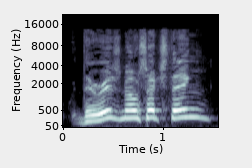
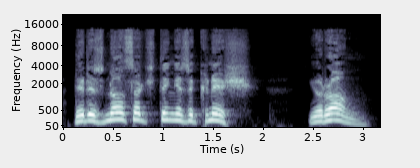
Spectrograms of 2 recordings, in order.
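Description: First: Pitched up and louder in disbelief; incredulous echo. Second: Said in the usual way. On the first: Acted. Echoing the waiter's claim to the audience, in disbelief. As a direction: throw the claim back, amazed.

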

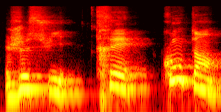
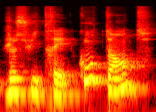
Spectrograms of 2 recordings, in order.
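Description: First: "content" ending in a nasal vowel, no T sounded; silent final T. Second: "contente" with a clear T at the end; final T sounded. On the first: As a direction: drop the T of "content", stop on the nasal. ("content" sem o T, masculino) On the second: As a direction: land on the T of "contente". ("contente" com T no final, feminino) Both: Shown as a demonstration. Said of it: "Você vai pronunciar o T no final".

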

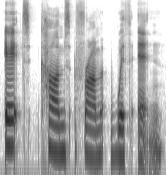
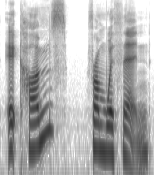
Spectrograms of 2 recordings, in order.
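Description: First: Slow, deliberate emphasis on comes and within; slow emphatic. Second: Slower, weighted on comes; slow repeat. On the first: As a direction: spell it out slowly. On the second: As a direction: lay the words down slowly. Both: Shown as a demonstration. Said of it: "And I will say that again".

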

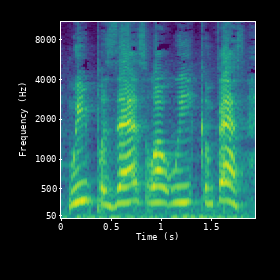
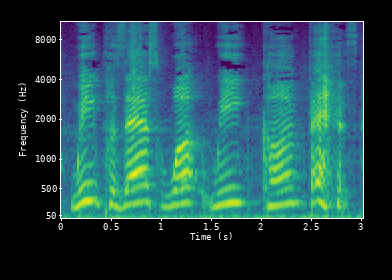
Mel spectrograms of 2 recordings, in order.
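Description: First: Said in the usual way. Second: Each word set apart, very slow; slow, deliberate teaching. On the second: Real, not acted. Teacher giving the group a key saying, slow and measured.

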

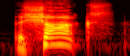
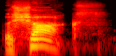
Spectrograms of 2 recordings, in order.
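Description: First: The sharks! cried much higher and louder; higher alarmed cry. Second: Louder cry of The sharks!; alarmed cry. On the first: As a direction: push The sharks! up into a panicked shriek. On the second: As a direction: warn of The sharks! with a raised voice. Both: Acted. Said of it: "cried a voice from the low cabin window".

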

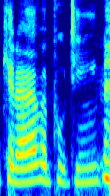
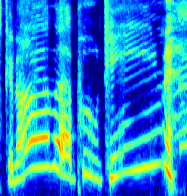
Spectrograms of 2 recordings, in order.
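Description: First: Said in the usual way. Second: Put-on Texas accent. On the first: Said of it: "and I'm like". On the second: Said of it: "So he goes".

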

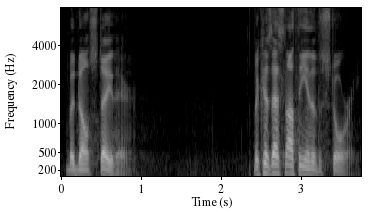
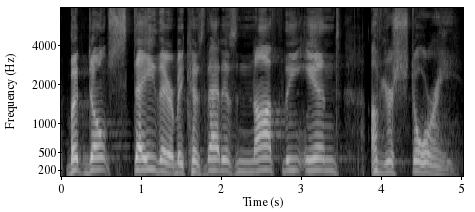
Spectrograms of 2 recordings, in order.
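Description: First: Dropped low and quiet, hurried through; tossed off softly before the real point; soft aside. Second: Slow, deliberate, every word leaned on; emphatic refrain. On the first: Preacher softly telling the church not to linger at the tomb, hushed. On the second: Preacher urging the Easter congregation not to stay, slow and emphatic. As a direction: drive the refrain home slowly. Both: Acted.

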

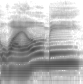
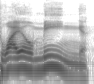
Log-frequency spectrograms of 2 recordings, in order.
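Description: First: Wyoming said as "Wyo-mee", final g dropped; questioned pronunciation. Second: Wyoming with a full "ming" at the end; ING ending pronounced. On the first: Preacher unsure of the state's name, Wyoming as "Wyo-mee". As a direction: say Wyoming ending in a drawn-out "mee". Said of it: "I don't know how to". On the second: Preacher correcting himself on the state, Wyoming ending in clear "-ming". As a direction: draw out Wyoming, sounding the final -ing. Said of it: "It ends with an I N G". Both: Shown as a demonstration.

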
